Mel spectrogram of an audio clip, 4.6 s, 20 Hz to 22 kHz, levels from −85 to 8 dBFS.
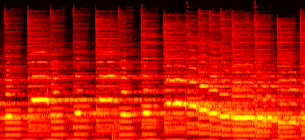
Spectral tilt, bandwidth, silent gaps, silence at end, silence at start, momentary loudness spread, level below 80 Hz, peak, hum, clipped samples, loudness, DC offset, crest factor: -3 dB/octave; 18 kHz; none; 0 s; 0 s; 8 LU; -60 dBFS; -6 dBFS; none; under 0.1%; -19 LUFS; under 0.1%; 12 dB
